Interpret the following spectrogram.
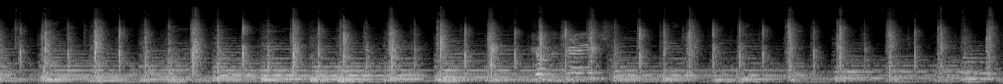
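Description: A class of acoustic guitars playing a piece together in a steady rhythm, with rows playing separate bass, chord and drum parts and sharp percussive strokes about four a second.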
